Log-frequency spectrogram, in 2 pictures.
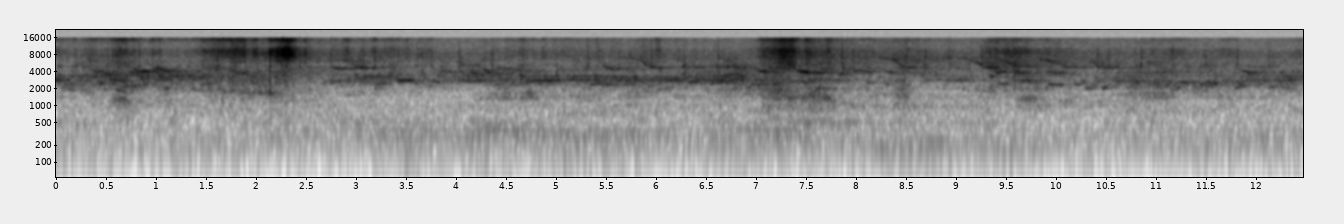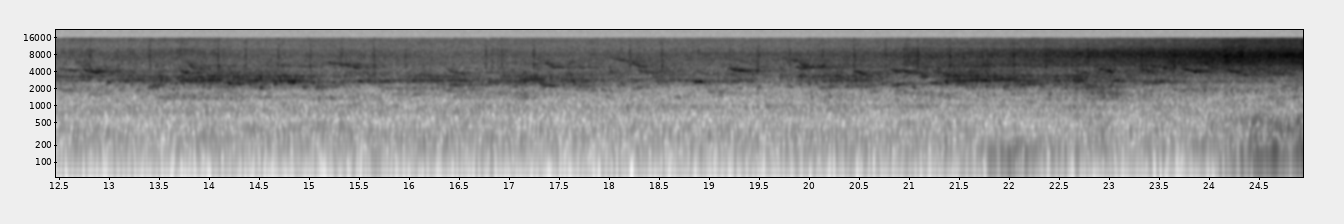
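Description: Near silence in woodland, with faint scattered bird chirps and calls and a couple of faint clicks.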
